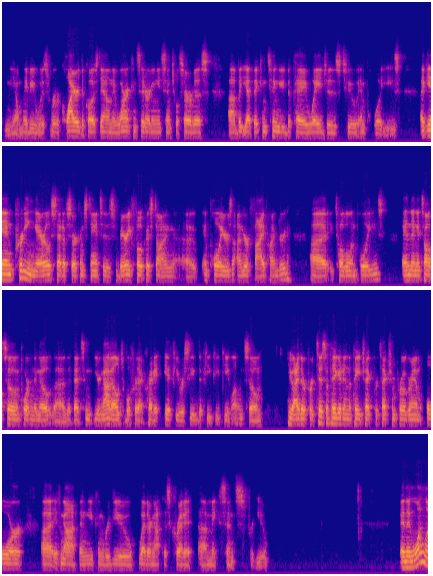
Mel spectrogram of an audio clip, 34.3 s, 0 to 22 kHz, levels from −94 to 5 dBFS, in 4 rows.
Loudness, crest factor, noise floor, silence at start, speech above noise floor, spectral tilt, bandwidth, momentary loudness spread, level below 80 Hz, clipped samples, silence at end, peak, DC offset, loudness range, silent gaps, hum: -27 LUFS; 20 dB; -81 dBFS; 0.05 s; 54 dB; -6 dB/octave; 6.8 kHz; 13 LU; -70 dBFS; under 0.1%; 0 s; -6 dBFS; under 0.1%; 6 LU; none; none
